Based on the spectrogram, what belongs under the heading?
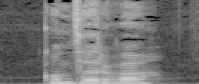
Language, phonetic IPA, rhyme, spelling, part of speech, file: Czech, [ˈkonzɛrva], -ɛrva, konzerva, noun, Cs-konzerva.ogg
- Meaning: 1. tin, can 2. conservative person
